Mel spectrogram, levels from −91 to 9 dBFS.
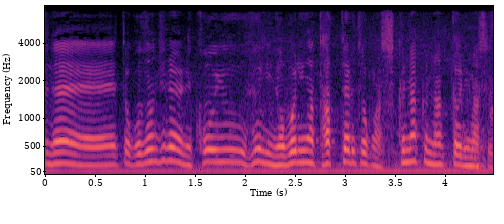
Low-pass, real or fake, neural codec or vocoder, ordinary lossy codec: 7.2 kHz; real; none; none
